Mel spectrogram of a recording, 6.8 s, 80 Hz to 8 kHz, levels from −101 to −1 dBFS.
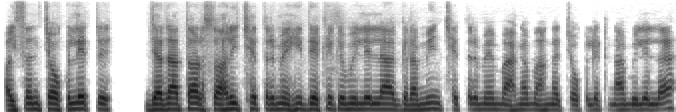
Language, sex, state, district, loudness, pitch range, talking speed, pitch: Bhojpuri, male, Bihar, Saran, -17 LUFS, 140-155 Hz, 170 wpm, 150 Hz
